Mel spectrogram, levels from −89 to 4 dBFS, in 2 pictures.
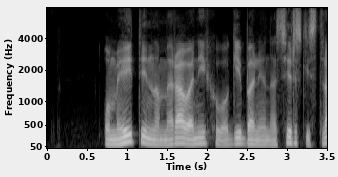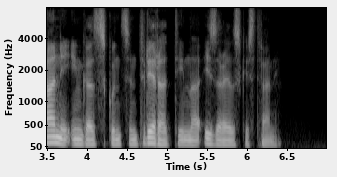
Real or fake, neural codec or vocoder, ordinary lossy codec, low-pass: fake; codec, 16 kHz, 1 kbps, X-Codec, WavLM features, trained on Multilingual LibriSpeech; none; none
